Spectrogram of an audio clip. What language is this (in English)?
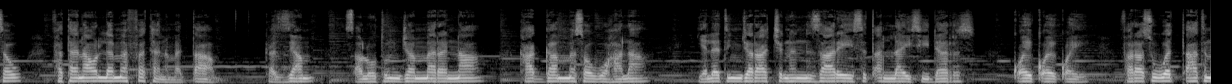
Amharic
